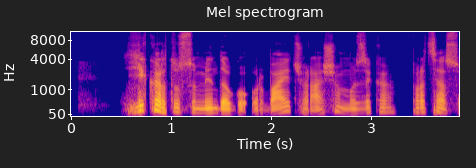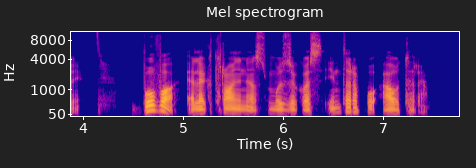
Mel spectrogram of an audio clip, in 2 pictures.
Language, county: Lithuanian, Vilnius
